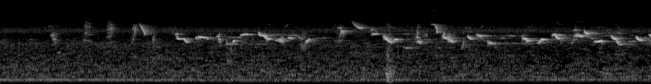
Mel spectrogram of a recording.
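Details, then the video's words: Male blackcap singing in Baška on Krk, Croatia, 20 July 2022; soft chattering notes lead into a bright, fast, fluty warble of clear slurred whistles, continuing strongly to the end; a brief click midway and faint constant hum. "Crnokapa grmuša, mužjak (Sylvia atricapilla)(Birds of Croatia- Blackcap, male)"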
